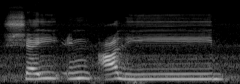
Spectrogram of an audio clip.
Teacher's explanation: واہوا بیکلی شیئن، شیء، اب یا ساکن سے پہلے زبر ہے تو یا لین کا قاعدہ کریں، مینس کے نرمی سے پڑھیں۔ اب حمزہ کے نیچے تنوین ہے، تنوین کے بعد عین ہے، عین حروف حلقی میں سے، یہاں پہ اظہار کا قاعدہ کریں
